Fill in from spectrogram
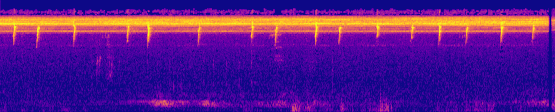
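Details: Juvenile fork-tailed sunbird (Aethopyga christinae) in Hong Kong gives thin, very high chips, about two each second, over a steady high insect drone and faint low rumble.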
